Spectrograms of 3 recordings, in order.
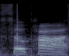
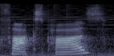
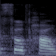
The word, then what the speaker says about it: faux pas: Yeah, I used to call it fox paws. And I did not realize they were the same thing. I knew what a faux pas was, but when I would see it read, I would still read it as fox paws.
